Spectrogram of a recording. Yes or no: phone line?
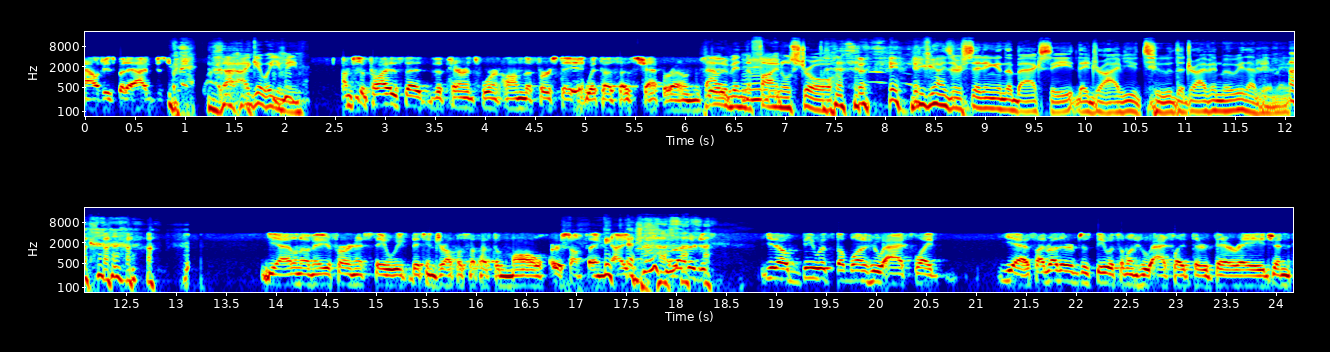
yes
